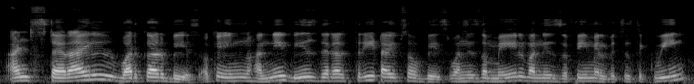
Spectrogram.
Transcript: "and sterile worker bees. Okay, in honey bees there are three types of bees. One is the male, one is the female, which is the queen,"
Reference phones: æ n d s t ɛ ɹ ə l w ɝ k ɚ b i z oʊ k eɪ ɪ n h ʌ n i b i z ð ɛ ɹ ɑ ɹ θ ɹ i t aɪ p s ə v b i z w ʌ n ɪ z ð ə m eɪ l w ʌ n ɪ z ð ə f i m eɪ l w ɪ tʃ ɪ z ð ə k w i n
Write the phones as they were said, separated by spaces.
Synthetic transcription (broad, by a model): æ n d s t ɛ ɹ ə l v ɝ k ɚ b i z oʊ k eɪ ɪ n h ʌ n i b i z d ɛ ɹ ɑ ɹ t ɹ i t aɪ p s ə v b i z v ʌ n ɪ z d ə m eɪ l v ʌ n ɪ z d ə f i m eɪ l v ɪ tʃ ɪ z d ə k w i n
